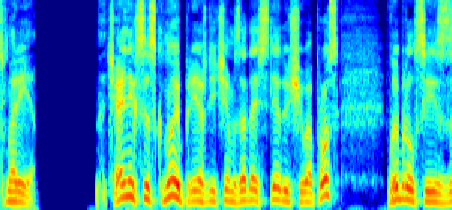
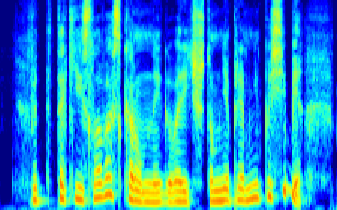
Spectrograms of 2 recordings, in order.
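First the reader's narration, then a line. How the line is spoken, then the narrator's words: Quiet. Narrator (Russian): проговорила она тихо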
